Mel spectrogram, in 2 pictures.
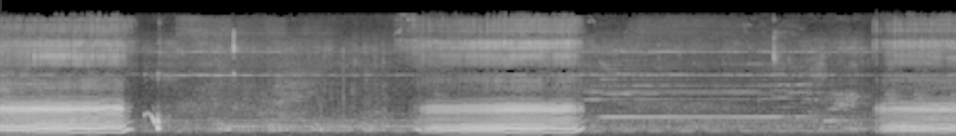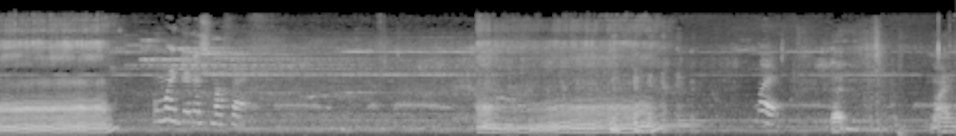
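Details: An older female Shih Tzu, possibly awake, snores in loud, rasping breaths of a couple of seconds each, with people talking between them.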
